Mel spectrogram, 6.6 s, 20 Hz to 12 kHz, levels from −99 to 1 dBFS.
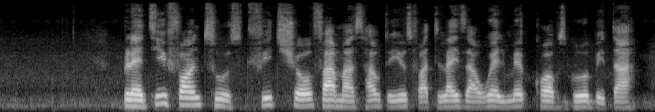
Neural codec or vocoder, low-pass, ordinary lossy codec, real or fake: codec, 24 kHz, 0.9 kbps, WavTokenizer, medium speech release version 2; 10.8 kHz; AAC, 64 kbps; fake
